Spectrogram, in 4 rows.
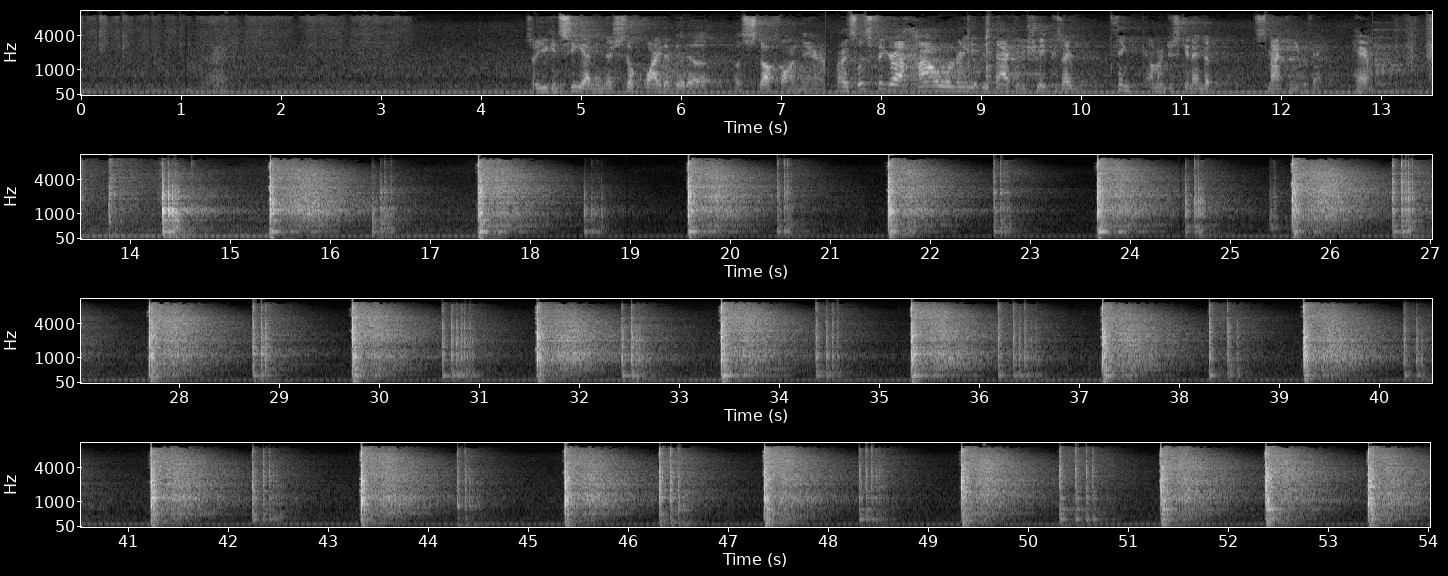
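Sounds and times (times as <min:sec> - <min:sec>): hammer striking hollow metal tank: 0:14.5 - 0:16.6, 0:17.5 - 0:18.5, 0:19.6 - 0:20.8, 0:21.6 - 0:23.0, 0:23.6 - 0:24.6, 0:25.6 - 0:27.1, 0:27.7 - 0:40.6, 0:41.2 - 0:42.7, 0:43.3 - 0:44.6, 0:45.3 - 0:48.7, 0:49.3 - 0:54.0.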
